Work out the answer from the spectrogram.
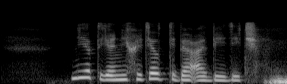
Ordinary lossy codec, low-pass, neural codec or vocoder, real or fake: none; 7.2 kHz; codec, 16 kHz, 0.8 kbps, ZipCodec; fake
